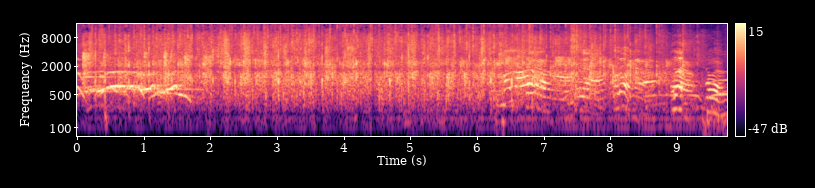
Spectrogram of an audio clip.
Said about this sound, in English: Please, a big round of applause for Marilyn Rajskub.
